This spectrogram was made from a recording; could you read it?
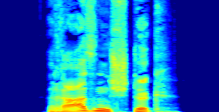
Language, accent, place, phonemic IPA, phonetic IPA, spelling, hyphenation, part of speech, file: German, Germany, Berlin, /ˈraːzənˌʃtʏk/, [ˈraːzn̩ʃtʏk], Rasenstück, Ra‧sen‧stück, noun, De-Rasenstück.ogg
- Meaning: piece of turf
